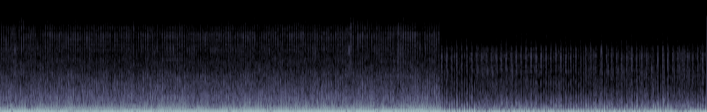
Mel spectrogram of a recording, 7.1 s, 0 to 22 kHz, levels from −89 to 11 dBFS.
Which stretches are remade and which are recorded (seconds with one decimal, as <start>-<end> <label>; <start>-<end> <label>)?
0.0-7.1 remade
